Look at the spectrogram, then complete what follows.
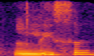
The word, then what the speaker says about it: listen: Wake up, get up, go to the bathroom, have a shower, have breakfast, listen to the radio. T is silent, do not say it.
